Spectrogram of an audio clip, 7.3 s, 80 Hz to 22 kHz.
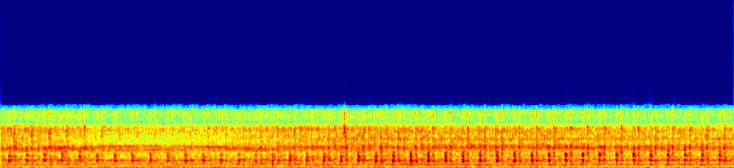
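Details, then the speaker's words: Chevrolet Epica, over 200,000 km, sudden top-end noise, warmed to operating temperature as Dimexide is poured into fresh oil at 100 g per litre: light fast ticking about three per second over idle from hydraulic lifters and camshaft. "прошу обратить внимание на изменения в работе двигателя которые происходят мгновенно при попадании димексида в масло"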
